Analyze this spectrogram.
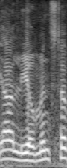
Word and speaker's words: Leominster: It's spelled Leominster, Leominster, but it's called Leominster. That's what the locals call it, and that's how it should be called.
